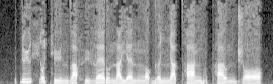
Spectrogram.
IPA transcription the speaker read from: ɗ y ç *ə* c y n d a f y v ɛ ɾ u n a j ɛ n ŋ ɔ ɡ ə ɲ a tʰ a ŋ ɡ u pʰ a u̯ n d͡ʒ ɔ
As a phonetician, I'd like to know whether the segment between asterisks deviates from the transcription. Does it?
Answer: yes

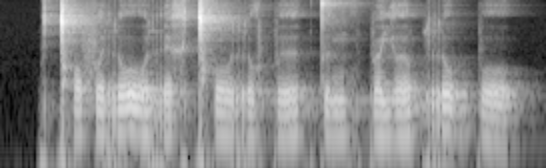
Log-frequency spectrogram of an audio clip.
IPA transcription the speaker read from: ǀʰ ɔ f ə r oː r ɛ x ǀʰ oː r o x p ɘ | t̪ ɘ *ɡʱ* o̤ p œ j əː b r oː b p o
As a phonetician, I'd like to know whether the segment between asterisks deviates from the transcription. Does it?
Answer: yes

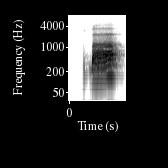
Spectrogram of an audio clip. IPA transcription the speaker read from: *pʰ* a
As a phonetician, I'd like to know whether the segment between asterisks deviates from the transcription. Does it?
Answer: yes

